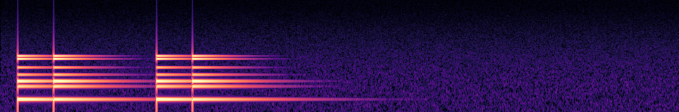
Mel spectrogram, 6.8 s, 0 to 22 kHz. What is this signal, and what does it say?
Ship's bell, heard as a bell. 4. Four half-hours of the watch have passed.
